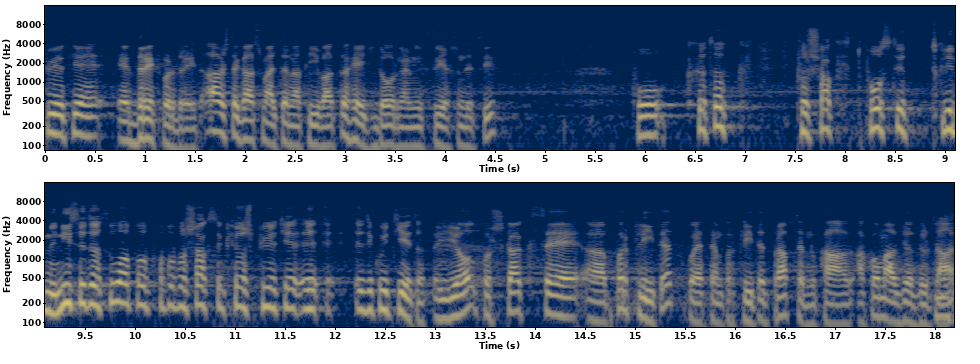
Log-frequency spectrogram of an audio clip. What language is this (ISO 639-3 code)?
ron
